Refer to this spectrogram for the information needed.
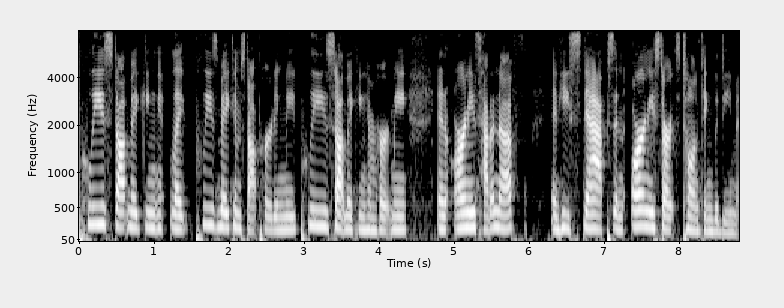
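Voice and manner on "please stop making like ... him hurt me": put-on desperate, pleading voice. Retelling how a boy begged his family for help: imitating David begging. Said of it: "David is basically just begging".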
